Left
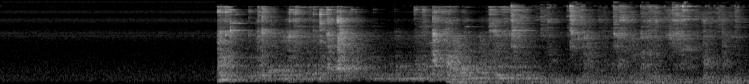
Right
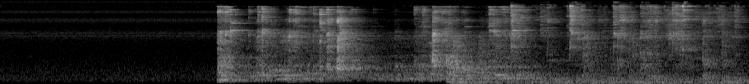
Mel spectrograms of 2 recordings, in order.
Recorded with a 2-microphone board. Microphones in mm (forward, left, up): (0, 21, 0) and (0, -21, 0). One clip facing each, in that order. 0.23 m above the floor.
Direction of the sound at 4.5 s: 65° right (ahead or behind).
